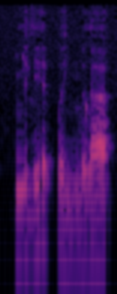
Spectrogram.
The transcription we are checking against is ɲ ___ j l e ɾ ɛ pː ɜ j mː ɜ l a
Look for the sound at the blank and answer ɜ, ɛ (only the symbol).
ɜ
